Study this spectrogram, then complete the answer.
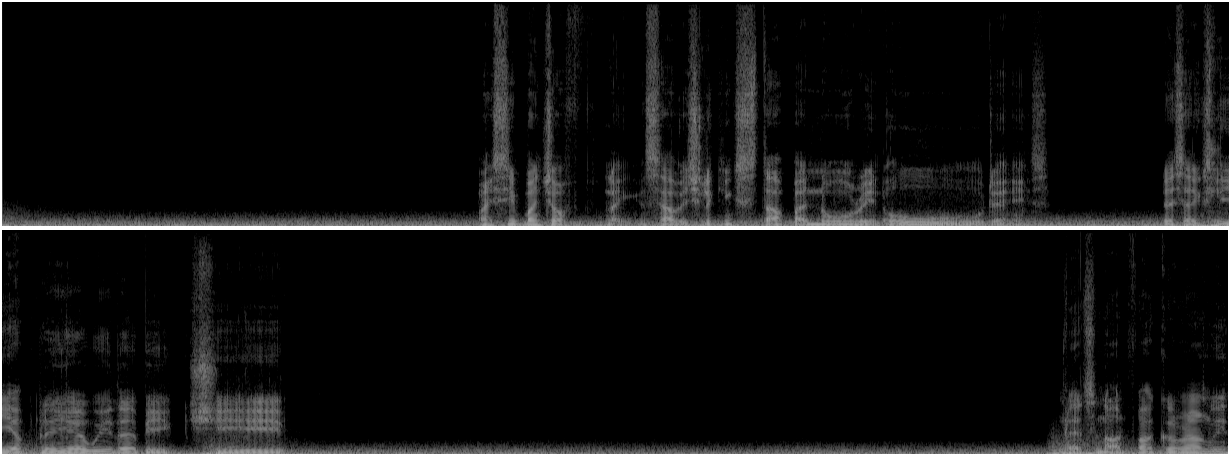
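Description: A spaceship engine rumbles steadily and deeply.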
